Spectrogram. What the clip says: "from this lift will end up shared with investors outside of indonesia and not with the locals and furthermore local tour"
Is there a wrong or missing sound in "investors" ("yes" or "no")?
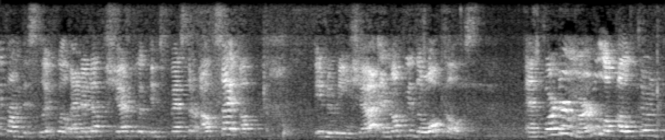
yes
